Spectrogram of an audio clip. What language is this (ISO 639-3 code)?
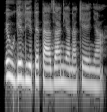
kik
